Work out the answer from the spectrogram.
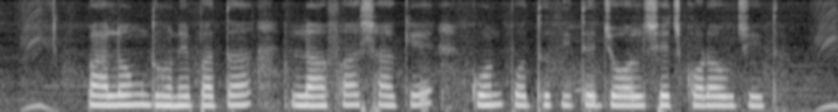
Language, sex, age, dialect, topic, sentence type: Bengali, female, 18-24, Rajbangshi, agriculture, question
